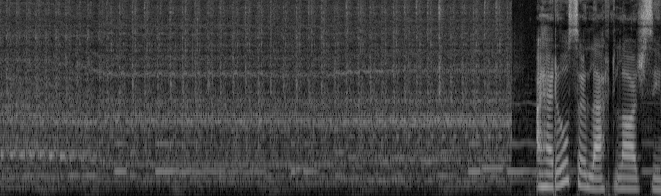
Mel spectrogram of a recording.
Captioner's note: overlocker whirring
